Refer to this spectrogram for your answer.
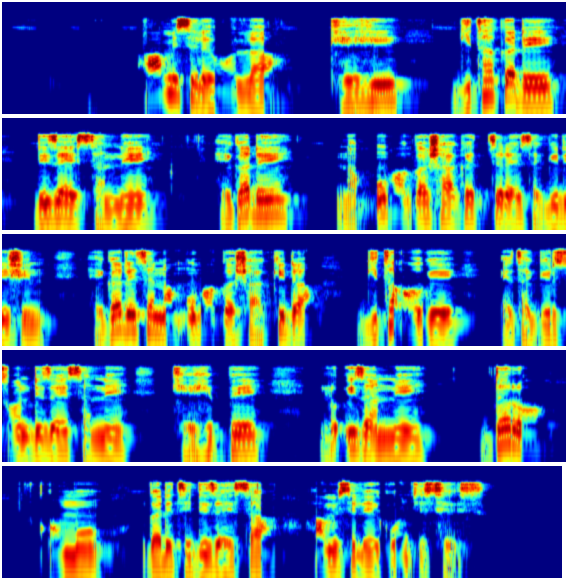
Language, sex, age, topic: Gamo, female, 18-24, agriculture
